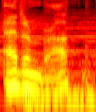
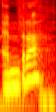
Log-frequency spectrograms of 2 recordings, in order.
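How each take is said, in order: First: The name is said in full, several syllables. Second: The name is squeezed into two short syllables. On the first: This is how most Scottish people say it. "most Scottish people say Edinburgh" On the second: This is how a true local says it. "really truly a local, you say something more like Embra"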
